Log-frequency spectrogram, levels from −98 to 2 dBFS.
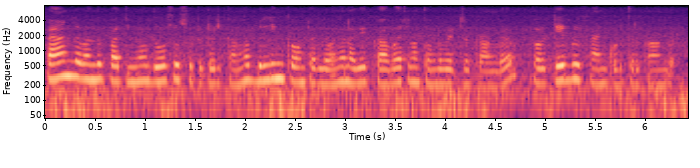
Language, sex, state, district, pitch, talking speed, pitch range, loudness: Tamil, female, Tamil Nadu, Chennai, 235 Hz, 150 wpm, 220-255 Hz, -18 LUFS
